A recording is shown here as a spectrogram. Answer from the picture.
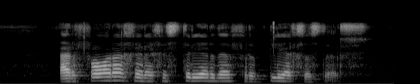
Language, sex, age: Afrikaans, male, 19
